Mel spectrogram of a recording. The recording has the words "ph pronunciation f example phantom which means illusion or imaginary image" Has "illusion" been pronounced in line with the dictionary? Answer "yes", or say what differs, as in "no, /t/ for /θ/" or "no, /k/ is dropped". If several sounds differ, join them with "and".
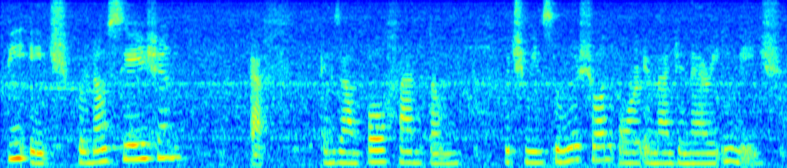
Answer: no, /ʃ/ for /ʒ/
